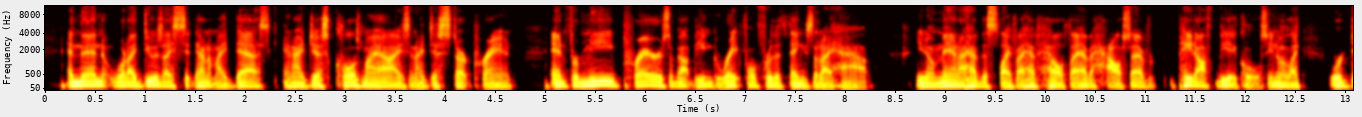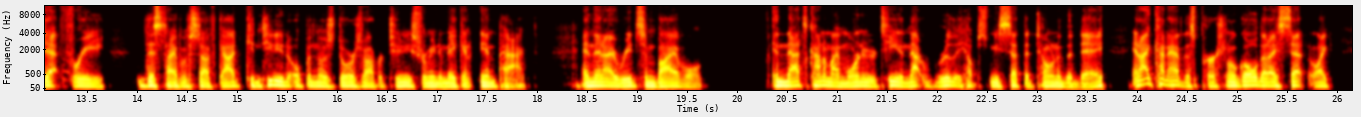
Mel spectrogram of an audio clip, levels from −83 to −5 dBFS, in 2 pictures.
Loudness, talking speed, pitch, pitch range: -20 LUFS, 265 wpm, 105 Hz, 95-115 Hz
